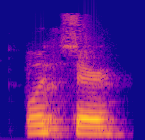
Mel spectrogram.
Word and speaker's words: Worcester: I keep saying it wrong. Worcester. – Worcester.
